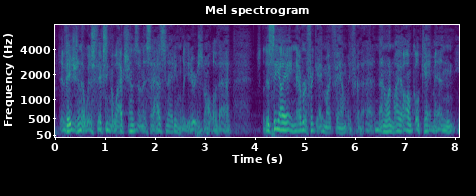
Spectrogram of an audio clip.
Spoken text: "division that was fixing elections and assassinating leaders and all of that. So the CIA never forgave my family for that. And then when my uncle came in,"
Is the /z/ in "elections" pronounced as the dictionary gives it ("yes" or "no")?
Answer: yes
